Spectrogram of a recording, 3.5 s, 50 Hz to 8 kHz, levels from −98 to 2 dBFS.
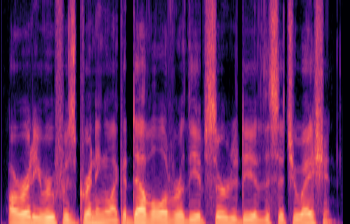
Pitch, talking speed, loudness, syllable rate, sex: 140 Hz, 225 wpm, -16 LUFS, 7.5 syllables/s, male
